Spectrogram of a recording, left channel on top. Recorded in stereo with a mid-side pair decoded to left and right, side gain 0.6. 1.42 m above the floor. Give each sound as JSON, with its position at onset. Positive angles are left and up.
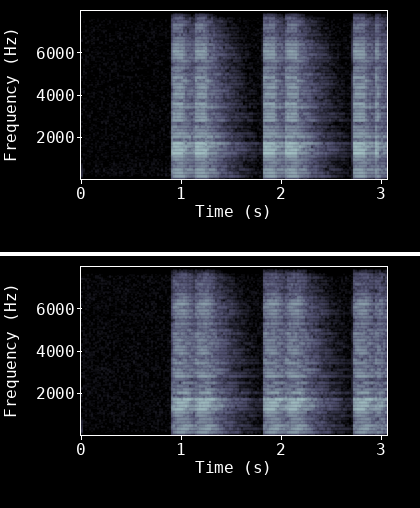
{"t": 0.9, "sound": "an alarm", "azimuth_deg": 55, "distance_m": 2.5}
